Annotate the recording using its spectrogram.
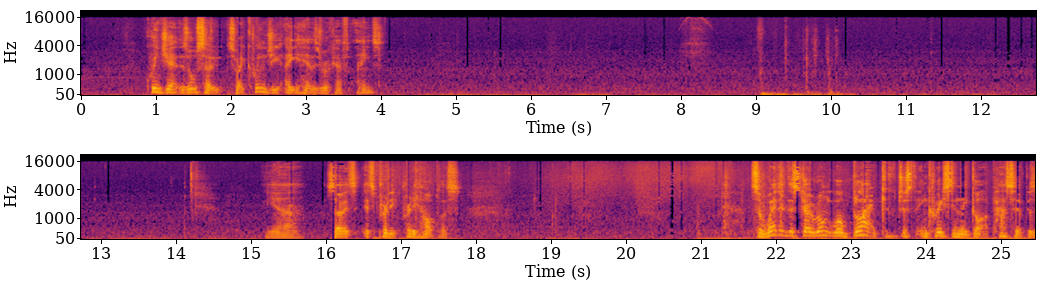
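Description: A man speaks calmly through a microphone, with pauses.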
